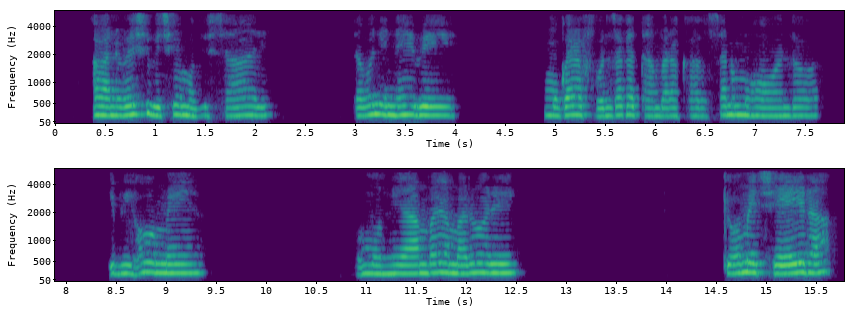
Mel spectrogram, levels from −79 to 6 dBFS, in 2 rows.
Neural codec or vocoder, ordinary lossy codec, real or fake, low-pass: none; AAC, 24 kbps; real; 5.4 kHz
